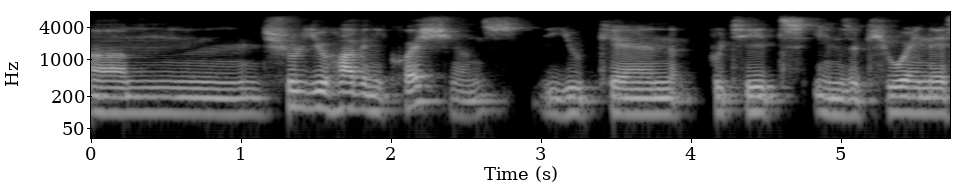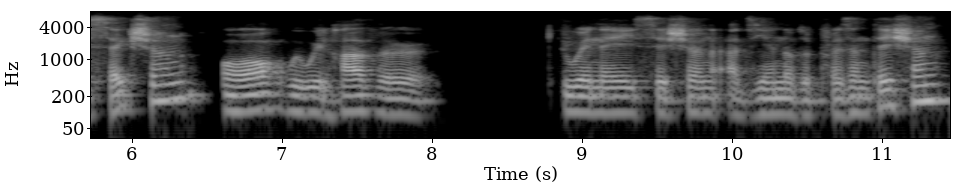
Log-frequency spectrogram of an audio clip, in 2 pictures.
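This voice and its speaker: A man in a French accent talks at a fairly slow pace, his fairly low voice showing ordinary pitch variation. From France. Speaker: sales engineer. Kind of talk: webinar presentation.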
